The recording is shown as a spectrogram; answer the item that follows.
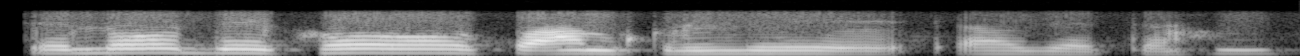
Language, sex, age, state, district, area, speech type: Hindi, female, 30-45, Uttar Pradesh, Jaunpur, rural, conversation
